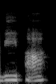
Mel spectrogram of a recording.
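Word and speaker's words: Wiippa: which is in Tornedal, it's spelled W-I-I-P-P-A. It's pronounced Vipa.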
